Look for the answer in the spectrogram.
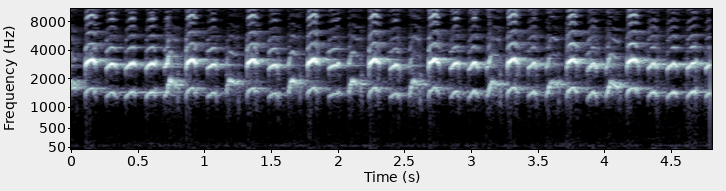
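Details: Male pet cockatiel singing: a fast, steady run of warbled chirping notes, about two per second, alternating between lower and higher pitches with bright harmonics and no other sounds.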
